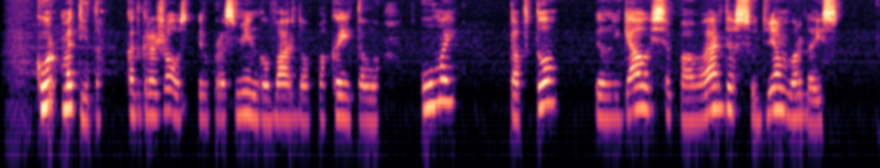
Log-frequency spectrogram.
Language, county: Lithuanian, Vilnius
